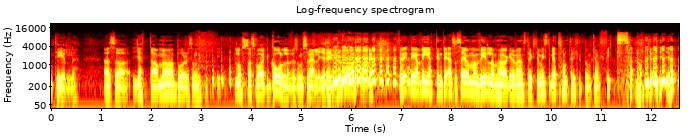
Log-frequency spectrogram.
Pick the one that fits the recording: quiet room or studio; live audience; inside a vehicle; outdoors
live audience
